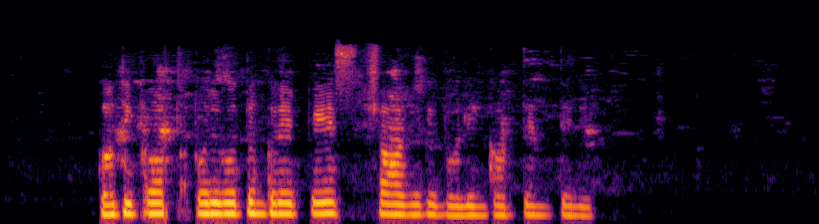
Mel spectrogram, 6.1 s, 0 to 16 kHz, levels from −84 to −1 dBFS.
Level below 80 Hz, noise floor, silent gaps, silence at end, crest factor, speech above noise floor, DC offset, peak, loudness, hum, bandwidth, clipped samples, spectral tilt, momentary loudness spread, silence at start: -56 dBFS; -72 dBFS; none; 1.7 s; 16 dB; 56 dB; under 0.1%; -2 dBFS; -17 LUFS; none; 7.6 kHz; under 0.1%; -8 dB/octave; 14 LU; 0.75 s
